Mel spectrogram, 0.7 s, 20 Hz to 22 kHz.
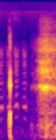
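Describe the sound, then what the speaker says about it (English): A small herd of ten or twelve baby goats bleat nearby, one short high cry followed by a longer wavering bleat rising over farmyard noise. "Nothing like having about 10 or 12 baby goats all in the same area and just watch them go"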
